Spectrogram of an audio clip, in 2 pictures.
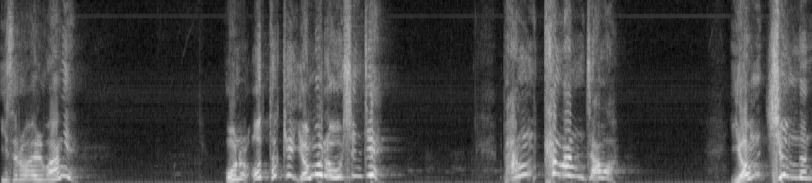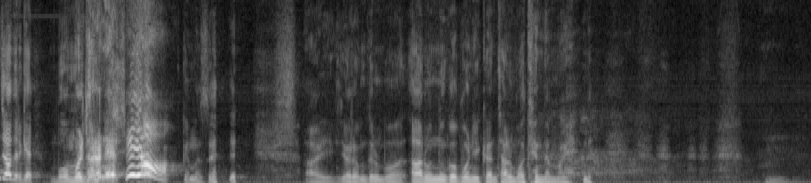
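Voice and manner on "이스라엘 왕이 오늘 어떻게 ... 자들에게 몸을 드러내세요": very high, sing-song, swooping put-on woman's voice. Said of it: "미갈 내 목소리로 해볼라 했는데".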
